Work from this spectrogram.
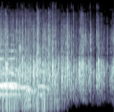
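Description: Audience applause at a stand-up comedy show at The DC Improv, Catholics in the crowd clapping on request, loud and dense at first with a cheering voice, then thinning out over a couple of seconds.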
